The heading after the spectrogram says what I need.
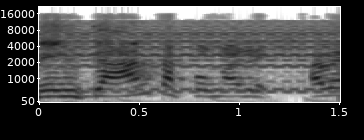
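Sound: telephone ringing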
